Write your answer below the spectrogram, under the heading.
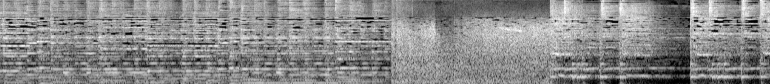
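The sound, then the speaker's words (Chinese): Fireworks and firecrackers for the Spring Festival New Year burst with a loud roaring blast that follows music, then give way to many sharp, crackling pops. “烟花灿灿，爆竹声声”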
